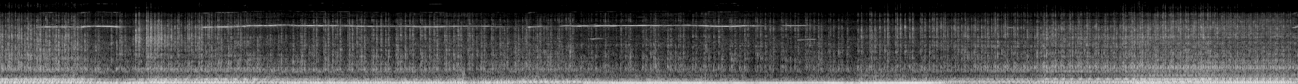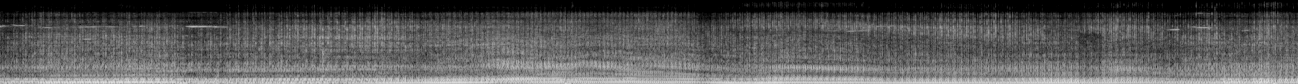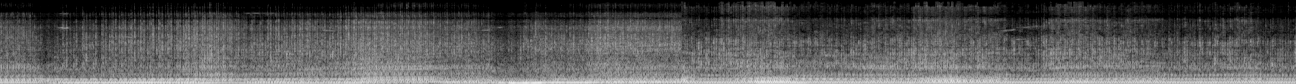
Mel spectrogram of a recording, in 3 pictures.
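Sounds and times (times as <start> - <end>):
off-road engine revving: 0.0 - 38.9.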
